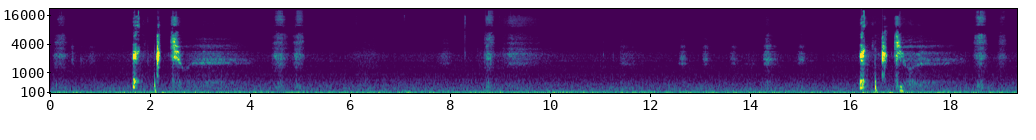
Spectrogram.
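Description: Two clusters of short, muffled sneezes, each a quick sharp puff with a held-back catch, separated by a quiet stretch; stifled sneezing.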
